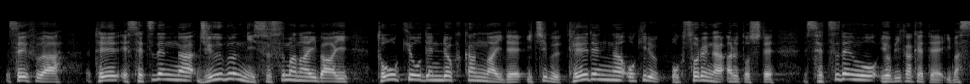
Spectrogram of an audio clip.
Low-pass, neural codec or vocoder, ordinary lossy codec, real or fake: none; none; none; real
